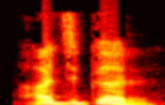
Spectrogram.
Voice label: "ajgar", Punjabi; ਅਜਗਰ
